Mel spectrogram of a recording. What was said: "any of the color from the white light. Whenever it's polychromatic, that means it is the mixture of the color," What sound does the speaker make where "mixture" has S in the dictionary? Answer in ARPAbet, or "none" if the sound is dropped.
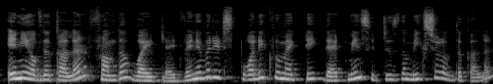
S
